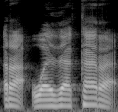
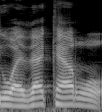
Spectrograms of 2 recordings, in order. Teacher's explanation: huruf ro ketika dia berharakat fathah mesti dibaca dengan keadaan yang tebal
